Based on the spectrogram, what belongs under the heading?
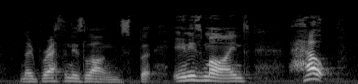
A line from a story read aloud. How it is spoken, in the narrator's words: He cries out to the Lord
